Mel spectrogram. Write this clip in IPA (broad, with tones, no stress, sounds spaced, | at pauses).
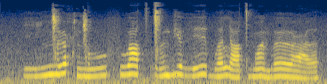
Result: ɦ i˩˧ ŋ͡ǀ ø˧˥˧ ħ ŋ͡ǀ uː˩˧ f uː˧˥˧ tˤ ɡ͡ǀ ə̃˧˥˧ bʲ œ˥˨ ɦ ɪː˧˥˧ b ɐ˨˥ l ɪː˩˧ tˤ b œ̃˥˨ b œː˥˨ ʕ ɐ˩˧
